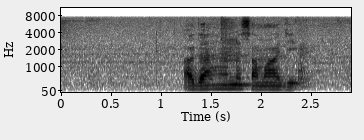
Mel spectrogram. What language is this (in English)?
Sinhala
